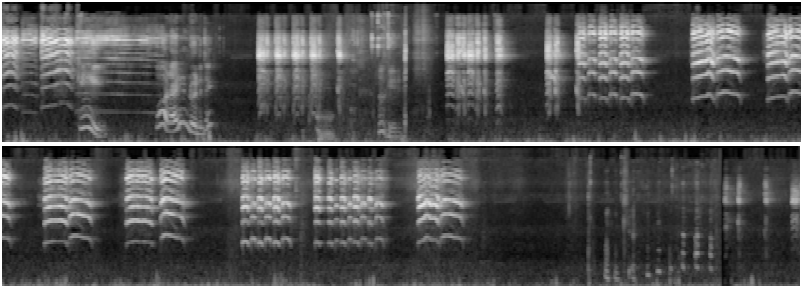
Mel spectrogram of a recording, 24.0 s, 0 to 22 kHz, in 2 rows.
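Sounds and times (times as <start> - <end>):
high-pitched squeaks: 0.0 - 2.4, 15.6 - 19.0.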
